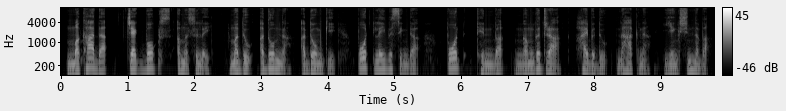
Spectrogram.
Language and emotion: Manipuri, neutral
